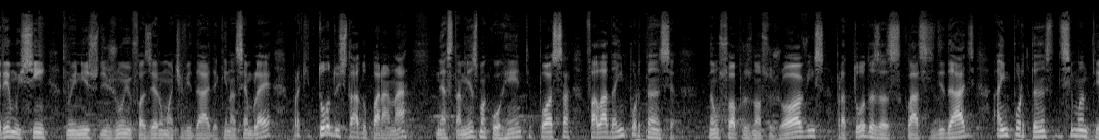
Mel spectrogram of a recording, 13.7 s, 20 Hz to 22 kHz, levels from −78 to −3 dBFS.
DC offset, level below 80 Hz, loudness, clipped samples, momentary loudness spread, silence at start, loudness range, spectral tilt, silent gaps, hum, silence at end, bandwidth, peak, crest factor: under 0.1%; -52 dBFS; -29 LUFS; under 0.1%; 8 LU; 0 s; 2 LU; -5 dB/octave; none; none; 0 s; 16 kHz; -10 dBFS; 18 dB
